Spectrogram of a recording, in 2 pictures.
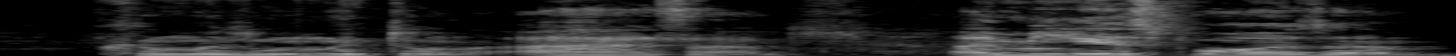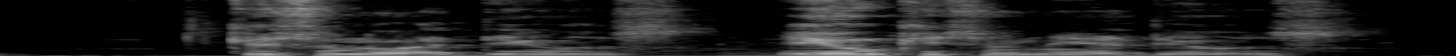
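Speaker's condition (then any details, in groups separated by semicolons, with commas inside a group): Amyotrophic lateral sclerosis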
